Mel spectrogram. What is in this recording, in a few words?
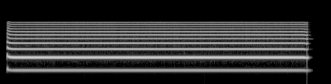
Rail Horn; 660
